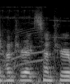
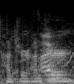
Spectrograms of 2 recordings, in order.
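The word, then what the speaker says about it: Hunter × Hunter: yeah like hunter hunter I used to say hunter x hunter but I found out later that's actually just hunter hunter I'm actually just how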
